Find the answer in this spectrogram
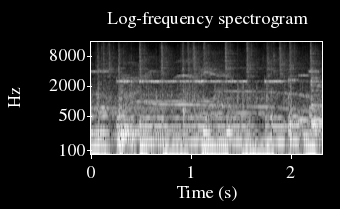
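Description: Live Latin band playing an instrumental mambo passage: saxophone with Hammond organ, guitar, congas and timbales over a steady low beat.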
